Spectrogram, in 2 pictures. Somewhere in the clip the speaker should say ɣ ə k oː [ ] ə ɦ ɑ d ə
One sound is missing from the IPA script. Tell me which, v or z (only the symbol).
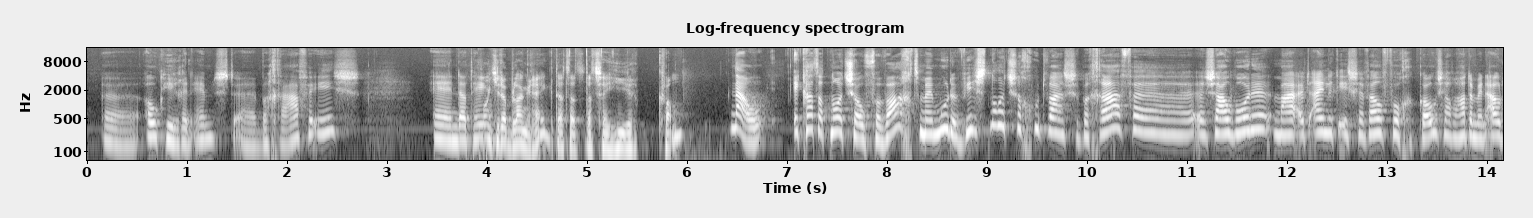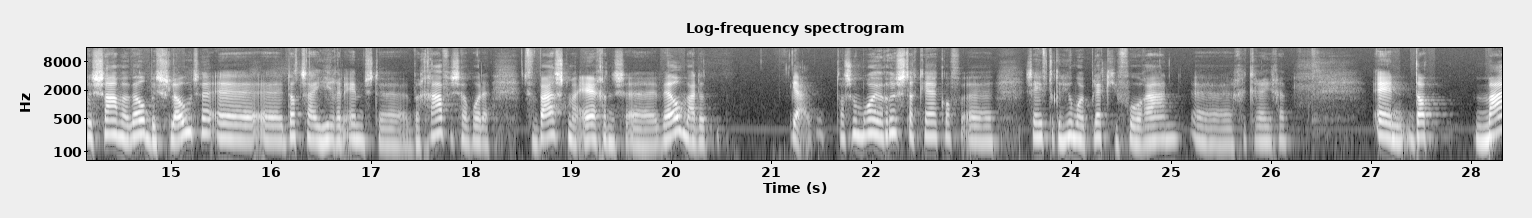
z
